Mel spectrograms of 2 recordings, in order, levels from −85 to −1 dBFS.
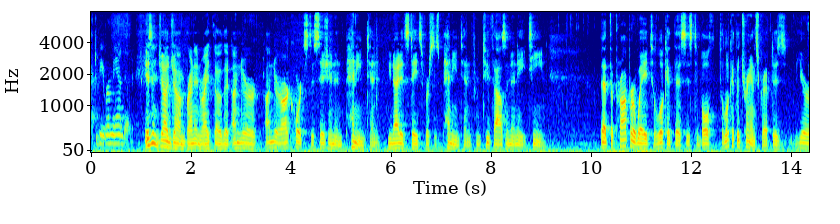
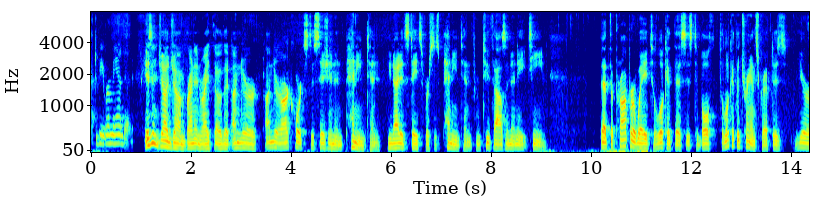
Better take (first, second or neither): first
